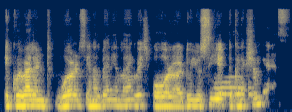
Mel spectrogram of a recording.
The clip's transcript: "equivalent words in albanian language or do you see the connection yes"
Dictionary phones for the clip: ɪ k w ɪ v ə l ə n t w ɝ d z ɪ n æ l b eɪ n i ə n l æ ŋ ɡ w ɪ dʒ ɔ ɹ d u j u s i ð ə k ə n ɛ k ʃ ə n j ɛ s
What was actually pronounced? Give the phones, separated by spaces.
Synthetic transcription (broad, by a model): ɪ k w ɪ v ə l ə n t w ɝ d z ɪ n æ l b eɪ n i ə n l æ ŋ ɡ w ɪ dʒ ɔ ɹ d u j u s i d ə k ə n ɛ k ʃ ə n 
